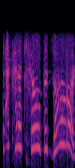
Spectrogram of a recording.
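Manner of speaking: high, scandalized protest; high mock outrage; appalled editor. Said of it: "she was so like".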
